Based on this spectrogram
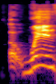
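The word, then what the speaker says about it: Nguyen: JM Barov says Nigen is pronounced win.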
